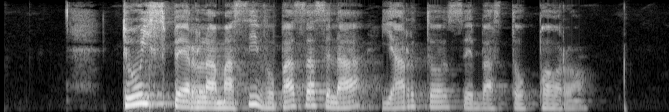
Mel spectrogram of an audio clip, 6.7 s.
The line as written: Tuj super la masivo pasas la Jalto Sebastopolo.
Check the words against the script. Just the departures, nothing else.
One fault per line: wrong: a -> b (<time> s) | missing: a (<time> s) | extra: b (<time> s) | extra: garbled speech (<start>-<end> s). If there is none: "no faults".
no faults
